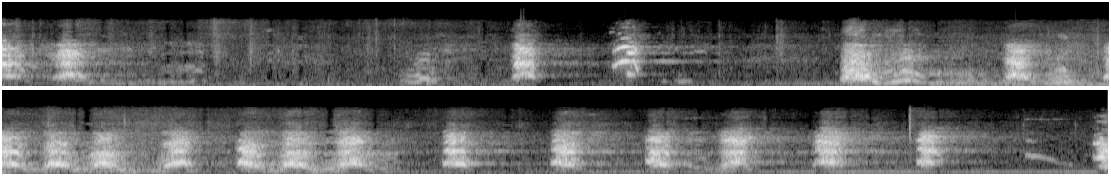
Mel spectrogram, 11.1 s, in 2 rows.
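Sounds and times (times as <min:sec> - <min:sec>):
dogs barking: 0:00.0 - 0:00.8, 0:02.0 - 0:03.6, 0:04.2 - 0:11.0
dog yelp: 0:02.0 - 0:03.6, 0:04.2 - 0:11.0.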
